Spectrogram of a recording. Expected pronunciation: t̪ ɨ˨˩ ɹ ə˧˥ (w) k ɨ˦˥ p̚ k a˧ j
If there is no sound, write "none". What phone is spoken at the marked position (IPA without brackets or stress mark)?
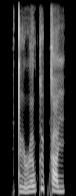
w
